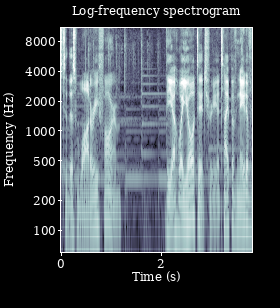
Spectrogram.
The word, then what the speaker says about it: ahuejote: As the Chinampa was being built, or shortly after its main structure of mud and vegetation was complete, young ahuejote, pronounced ahuejote, saplings or cuttings would be carefully planted along its edges, often at regular intervals.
